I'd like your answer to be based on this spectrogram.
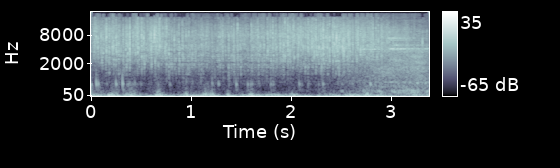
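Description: Fresh spring water gushes into a cattle water tank on a farm, a loud, close, continuous pour with a churning, bubbling splash that holds steady throughout.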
